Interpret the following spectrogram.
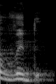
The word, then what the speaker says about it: with: विद, ये spelling है WITH, इसको बहुत से जने विथ बोलते हैं, विथ, जबकि ये होता है विद, द होता है।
